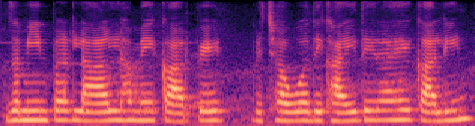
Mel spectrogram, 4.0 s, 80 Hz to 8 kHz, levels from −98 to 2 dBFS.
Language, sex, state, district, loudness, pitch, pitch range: Hindi, female, Madhya Pradesh, Bhopal, -15 LUFS, 215 Hz, 205-220 Hz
